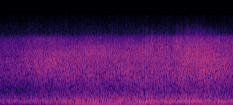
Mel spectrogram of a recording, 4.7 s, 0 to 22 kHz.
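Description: A C-1 medium jet transport aircraft of the Japan Self-Defense Forces flies over a training ground in Nara during a parachute drop exercise, giving a steady, loud, broad engine roar that holds throughout with no voices.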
